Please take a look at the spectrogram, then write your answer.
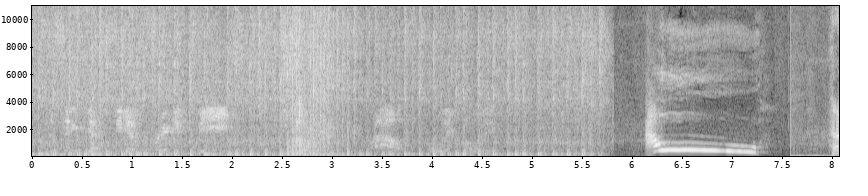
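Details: Boom Vader Grom clone motorcycle, 190cc single, first start on carburetor after fixing a misaligned pickup, rewiring and fitting an aftermarket exhaust: fires with uneven choppy thumping, settles into running, then drops away; starts and runs fine.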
